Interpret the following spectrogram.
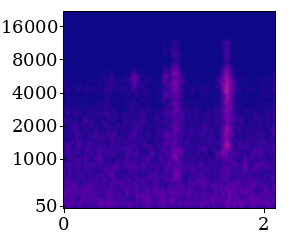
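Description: Near silence: faint room tone, with two brief faint scratchy sounds about a second and a second and a half in.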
